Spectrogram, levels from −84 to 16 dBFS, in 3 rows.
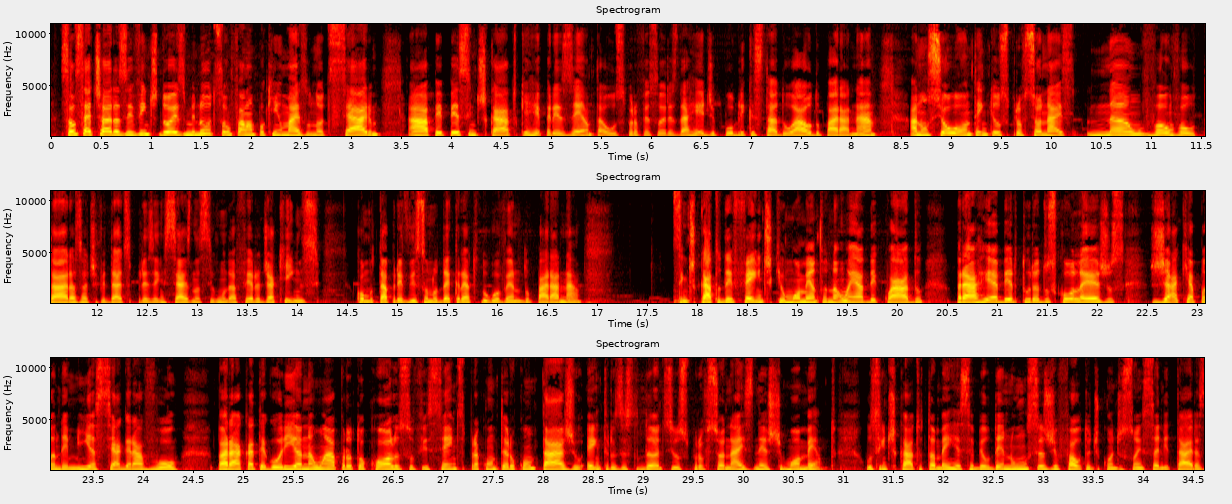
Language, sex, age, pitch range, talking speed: Portuguese, female, 30-49, 185-235 Hz, 170 wpm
